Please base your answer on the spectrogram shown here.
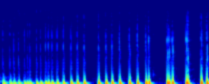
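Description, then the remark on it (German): Rapid flicking and riffling of a deck of playing cards being shuffled, a dense burst of crisp clicks that slows into separate snaps, with no voices. “Ich mische nochmal oder ich swipe nochmal durch die Karten und du kannst nochmal Stopp sagen.”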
